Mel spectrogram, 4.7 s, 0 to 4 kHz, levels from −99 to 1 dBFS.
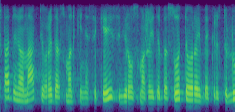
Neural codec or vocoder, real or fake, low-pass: autoencoder, 48 kHz, 128 numbers a frame, DAC-VAE, trained on Japanese speech; fake; 3.6 kHz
